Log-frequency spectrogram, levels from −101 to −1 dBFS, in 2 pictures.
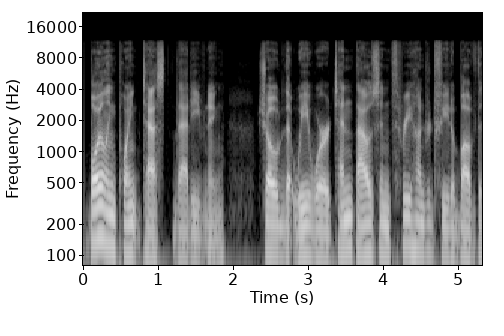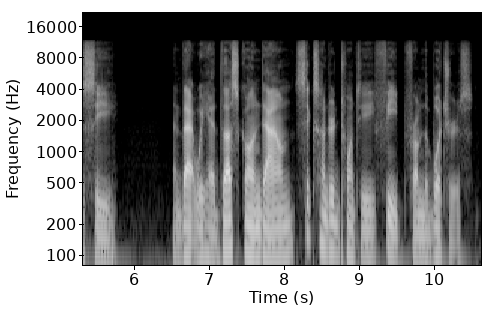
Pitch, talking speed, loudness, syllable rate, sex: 90 Hz, 180 wpm, -25 LUFS, 4.7 syllables/s, male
